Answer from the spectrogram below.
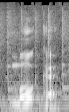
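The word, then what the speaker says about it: Mocha: Boris effects, moca, tá? É assim que se pronuncia mesmo, moca, tá?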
